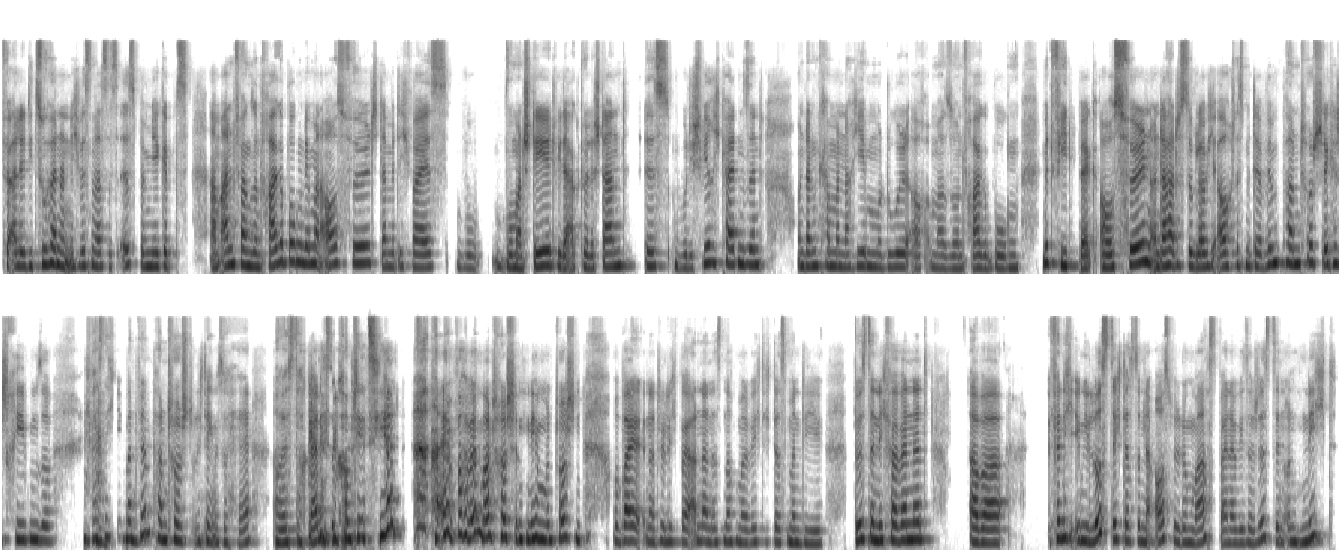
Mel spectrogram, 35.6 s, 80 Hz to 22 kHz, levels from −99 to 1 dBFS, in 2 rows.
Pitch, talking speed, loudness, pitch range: 215 Hz, 200 wpm, -22 LUFS, 200-245 Hz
